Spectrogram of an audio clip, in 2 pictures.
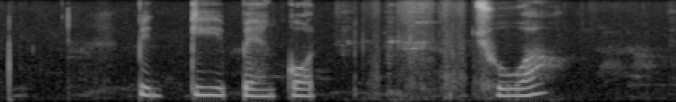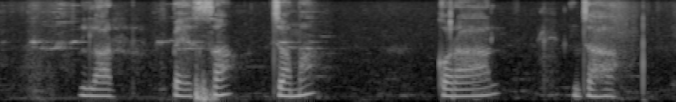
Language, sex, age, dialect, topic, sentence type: Magahi, female, 18-24, Northeastern/Surjapuri, banking, statement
